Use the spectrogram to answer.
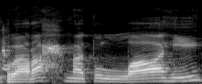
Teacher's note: را پر چونکہ زبر ہے تو را بھی موٹی ہوگی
